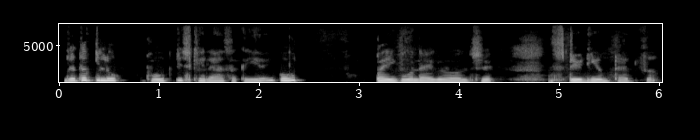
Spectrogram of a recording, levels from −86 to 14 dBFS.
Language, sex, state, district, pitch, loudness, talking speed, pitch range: Maithili, female, Bihar, Saharsa, 215 Hz, -17 LUFS, 160 wpm, 200-270 Hz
